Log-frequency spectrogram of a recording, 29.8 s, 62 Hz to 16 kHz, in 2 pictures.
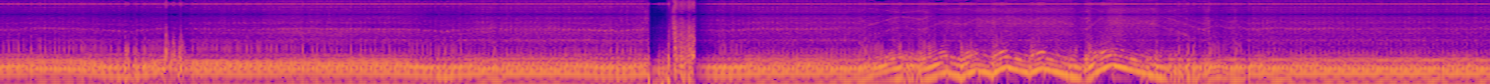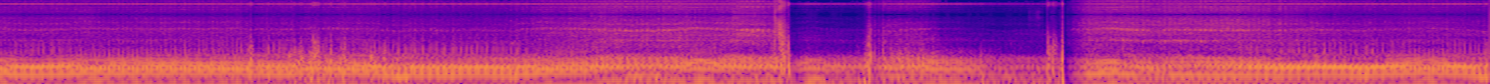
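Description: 2007 Yamaha R1's inline-four engine running at a steady idle through M4 aftermarket mufflers. Its note rises and falls briefly about ten seconds in.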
